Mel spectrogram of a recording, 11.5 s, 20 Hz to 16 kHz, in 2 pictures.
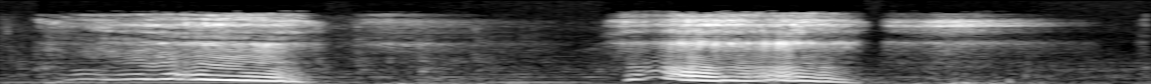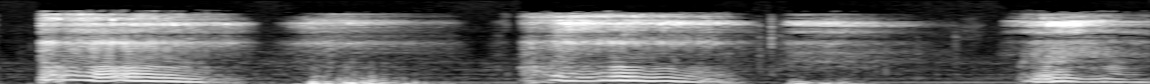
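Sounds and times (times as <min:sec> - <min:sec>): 
man snoring loudly: 0:00.2 - 0:01.6, 0:03.0 - 0:04.4, 0:05.9 - 0:07.8, 0:08.4 - 0:09.5, 0:10.8 - 0:11.4.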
